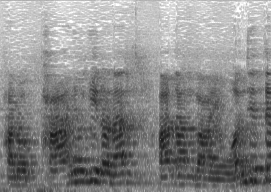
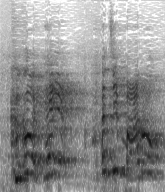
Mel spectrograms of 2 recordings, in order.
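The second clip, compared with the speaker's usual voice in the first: sharp, higher mock yell of orders; parent yelling; 10 semitones higher than usual. Fed-up parent yelling orders at a clever daughter. Parent loses argument, yells.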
